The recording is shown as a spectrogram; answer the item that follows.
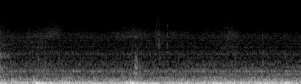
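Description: Low, steady engine rumble from a car being driven, a continuous deep drone with small swells and no voices.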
